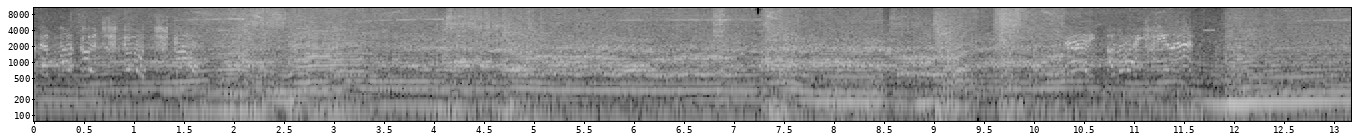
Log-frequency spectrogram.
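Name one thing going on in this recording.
A car engine roars at high revs, rising and falling as the gears shift.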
